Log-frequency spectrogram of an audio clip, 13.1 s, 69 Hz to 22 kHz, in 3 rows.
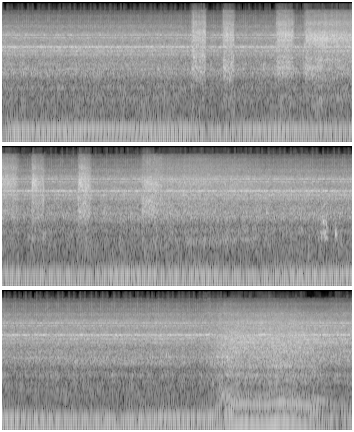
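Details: Audi S6 idling after battery reconnected and 2 litres of concentrated coolant added with improved bleeding setup; deep smooth steady hum with a brief rise, no knock or rattle, the earlier bad noise is gone.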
